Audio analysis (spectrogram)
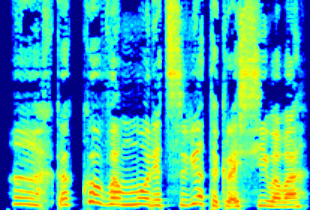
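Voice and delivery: high, dreamy mock sigh. A narrator's reading. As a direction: gush about the sea mockingly. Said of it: "вздохнула Люперца".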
